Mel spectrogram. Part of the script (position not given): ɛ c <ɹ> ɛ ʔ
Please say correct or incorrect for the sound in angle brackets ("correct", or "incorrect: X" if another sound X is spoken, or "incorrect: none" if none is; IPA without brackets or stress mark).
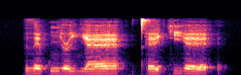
incorrect: j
